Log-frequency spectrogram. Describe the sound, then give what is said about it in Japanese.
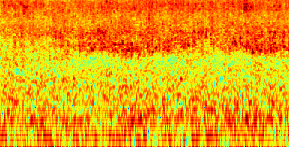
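Hot water soaking into hair during a hair wash, heard as a soft, steady watery hiss that holds unbroken and fairly quiet throughout. “たっぷりと髪の毛にお湯を染み込ませて。”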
